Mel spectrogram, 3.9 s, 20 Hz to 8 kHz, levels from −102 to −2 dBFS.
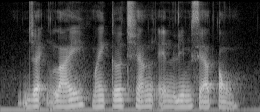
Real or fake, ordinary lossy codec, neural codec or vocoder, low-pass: real; none; none; none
